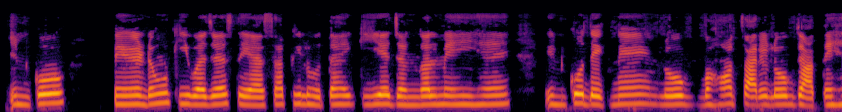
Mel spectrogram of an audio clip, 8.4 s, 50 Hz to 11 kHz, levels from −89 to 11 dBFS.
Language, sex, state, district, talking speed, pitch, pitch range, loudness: Hindi, female, Chhattisgarh, Sarguja, 150 wpm, 215 Hz, 210-225 Hz, -17 LUFS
